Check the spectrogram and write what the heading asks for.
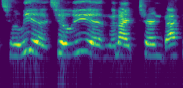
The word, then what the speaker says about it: Chaleuh: how do i say this and i'm like julia julia and then i turn back and be like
